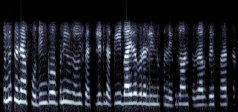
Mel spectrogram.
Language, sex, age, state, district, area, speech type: Nepali, female, 30-45, West Bengal, Kalimpong, rural, conversation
